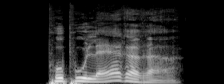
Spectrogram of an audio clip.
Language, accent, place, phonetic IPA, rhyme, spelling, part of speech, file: German, Germany, Berlin, [popuˈlɛːʁəʁɐ], -ɛːʁəʁɐ, populärerer, adjective, De-populärerer.ogg
- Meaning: inflection of populär: 1. strong/mixed nominative masculine singular comparative degree 2. strong genitive/dative feminine singular comparative degree 3. strong genitive plural comparative degree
